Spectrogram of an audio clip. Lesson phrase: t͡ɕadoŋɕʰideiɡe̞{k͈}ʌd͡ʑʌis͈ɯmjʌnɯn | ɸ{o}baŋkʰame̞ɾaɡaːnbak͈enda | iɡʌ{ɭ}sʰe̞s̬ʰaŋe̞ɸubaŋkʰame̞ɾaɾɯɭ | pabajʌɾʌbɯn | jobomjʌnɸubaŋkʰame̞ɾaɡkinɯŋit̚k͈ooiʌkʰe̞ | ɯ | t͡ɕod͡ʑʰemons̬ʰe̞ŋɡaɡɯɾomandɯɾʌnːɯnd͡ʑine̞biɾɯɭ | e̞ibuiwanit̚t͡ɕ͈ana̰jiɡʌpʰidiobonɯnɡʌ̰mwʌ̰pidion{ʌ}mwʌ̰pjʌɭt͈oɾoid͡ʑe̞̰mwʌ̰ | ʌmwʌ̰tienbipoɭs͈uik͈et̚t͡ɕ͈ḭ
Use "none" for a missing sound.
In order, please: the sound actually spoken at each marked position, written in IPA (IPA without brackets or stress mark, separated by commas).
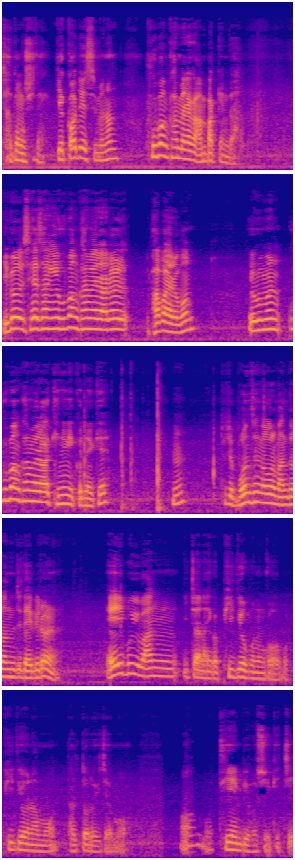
k͈, u, ɭ, a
